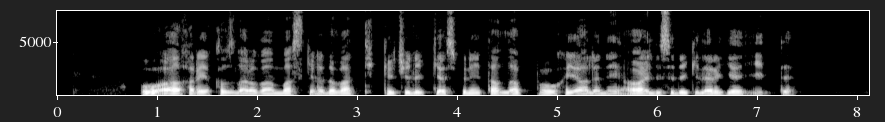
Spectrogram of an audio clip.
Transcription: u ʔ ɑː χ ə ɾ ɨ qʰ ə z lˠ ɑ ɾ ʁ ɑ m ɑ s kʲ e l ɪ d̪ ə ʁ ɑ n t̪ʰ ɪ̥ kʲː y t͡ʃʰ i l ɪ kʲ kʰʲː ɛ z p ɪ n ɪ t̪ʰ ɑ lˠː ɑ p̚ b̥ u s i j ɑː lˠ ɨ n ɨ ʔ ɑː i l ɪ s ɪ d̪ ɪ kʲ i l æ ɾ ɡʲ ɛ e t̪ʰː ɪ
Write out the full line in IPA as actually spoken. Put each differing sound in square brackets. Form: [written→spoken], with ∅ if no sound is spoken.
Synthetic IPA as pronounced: u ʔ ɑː χ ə ɾ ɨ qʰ ə z lˠ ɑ ɾ ʁ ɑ m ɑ s kʲ e l ɪ d̪ ə ʁ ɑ n t̪ʰ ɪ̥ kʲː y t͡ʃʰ i l ɪ kʲ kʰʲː ɛ [z→s] p ɪ n ɪ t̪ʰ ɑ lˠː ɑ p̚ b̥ u [s→χ] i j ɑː lˠ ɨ n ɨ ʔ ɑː i l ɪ s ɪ d̪ ɪ kʲ i l æ ɾ ɡʲ ɛ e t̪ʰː ɪ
